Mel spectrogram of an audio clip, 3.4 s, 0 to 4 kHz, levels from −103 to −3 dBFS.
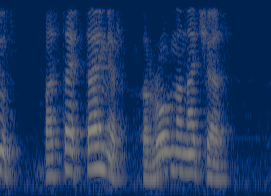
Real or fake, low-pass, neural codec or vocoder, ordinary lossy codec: real; 3.6 kHz; none; AAC, 24 kbps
